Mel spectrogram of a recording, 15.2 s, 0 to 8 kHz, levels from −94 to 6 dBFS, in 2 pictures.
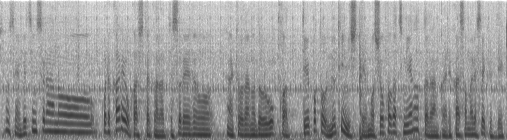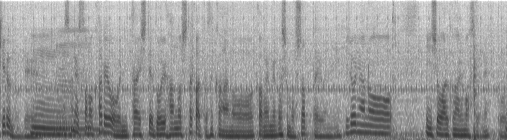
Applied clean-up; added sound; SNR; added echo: none; Drawer open or close + Engine; 14 dB; none.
